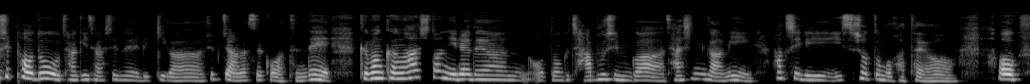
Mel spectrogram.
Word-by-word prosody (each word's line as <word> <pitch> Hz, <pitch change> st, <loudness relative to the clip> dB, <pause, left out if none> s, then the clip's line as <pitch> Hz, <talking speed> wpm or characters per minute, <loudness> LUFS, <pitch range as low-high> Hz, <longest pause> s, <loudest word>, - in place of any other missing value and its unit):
싶어도 275 Hz, -, +5 dB
자기 215 Hz, 0 st, -4 dB
자신을 200 Hz, -2 st, -7 dB
믿기가 175 Hz, -2 st, -6 dB
쉽지 230 Hz, +2 st, -2 dB
않았을 185 Hz, +2 st, -2 dB
것 180 Hz, -, -5 dB
같은데 175 Hz, +5 st, 0 dB, 0.3 s
그만큼 275 Hz, +1 st, +6 dB
하시던 315 Hz, -1 st, +2 dB
일에 240 Hz, -1 st, +5 dB
대한 215 Hz, -3 st, -2 dB
어떤 190 Hz, +1 st, -8 dB
그 205 Hz, -, -11 dB
자부심과 195 Hz, -4 st, -1 dB
자신감이 200 Hz, -, -3 dB, 0.2 s
확실히 235 Hz, -8 st, -1 dB
있으셨던 230 Hz, +2 st, -1 dB
것 180 Hz, -, -3 dB
같아요. 155 Hz, -4 st, -5 dB, 0.4 s
어 235 Hz, -1 st, +9 dB
205 Hz, 310 characters per minute, -26 LUFS, 185-240 Hz, 0.4 s, 어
